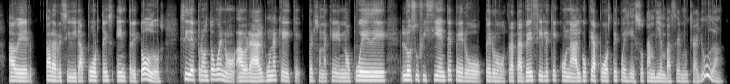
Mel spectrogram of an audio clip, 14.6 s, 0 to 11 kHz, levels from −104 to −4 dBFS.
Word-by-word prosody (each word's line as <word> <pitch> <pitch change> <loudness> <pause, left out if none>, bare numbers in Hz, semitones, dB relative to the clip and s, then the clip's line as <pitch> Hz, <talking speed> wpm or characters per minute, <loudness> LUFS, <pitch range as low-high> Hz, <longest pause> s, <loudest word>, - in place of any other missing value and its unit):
a 155 0 +3
ver, 145 -1 +1 0.2
para 170 -3 +4
recibir 150 -1 -2
aportes 160 +2 0
entre 150 -4 -1
todos". 130 -8 +2 0.3
Si 215 -2 0
de 185 -1 +6
pronto, 185 0 0
bueno, 175 -9 +1
habrá 145 -2 +5
alguna 170 +5 0
que 155 -6 -3
que - - -13
persona 145 -2 -6
que 150 -1 -4
no 140 -1 -3
puede 160 -1 +5 0.2
lo 180 +2 +4
suficiente, 175 0 -2
pero 145 -7 -1
pero 145 -4 -2
tratar 150 -1 0
de 155 - +2
decirle 165 0 -1
que 175 -1 -6
con 160 -3 -1
algo 145 +3 0
que - - +2
aporte, 155 0 -1
pues, 150 -3 -5
eso 140 +3 -5
también 135 -4 -3
va - - 0
a 125 - -12
ser 135 0 -9
mucha 130 0 -9
ayuda. 125 - -4
155 Hz, 160 wpm, -18 LUFS, 140-165 Hz, 0.3 s, de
